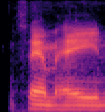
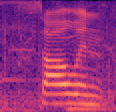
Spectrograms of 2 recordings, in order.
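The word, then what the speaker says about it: Samhain: Sam Hayne, if you want to mispronounce it.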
